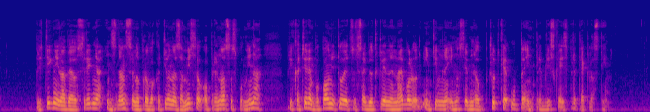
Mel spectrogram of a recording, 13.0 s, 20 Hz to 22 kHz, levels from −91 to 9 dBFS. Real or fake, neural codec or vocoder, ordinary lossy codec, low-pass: fake; vocoder, 24 kHz, 100 mel bands, Vocos; none; 10.8 kHz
